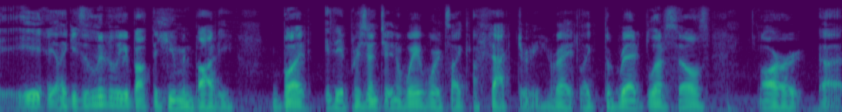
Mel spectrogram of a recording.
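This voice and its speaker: A man's very deep, low, somewhat breathy voice. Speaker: manga reviewer. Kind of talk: casual vlog monologue. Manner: monotone; halting, with frequent stutters and fillers.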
